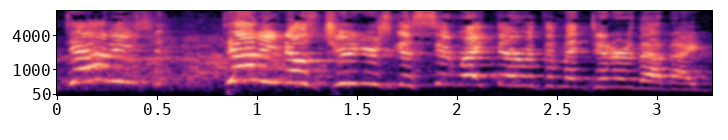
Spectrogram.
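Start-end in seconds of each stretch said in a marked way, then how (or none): none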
